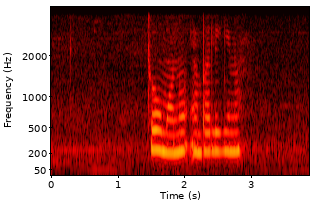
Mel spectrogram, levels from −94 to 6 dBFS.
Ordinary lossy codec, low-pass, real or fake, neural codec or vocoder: none; 3.6 kHz; real; none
